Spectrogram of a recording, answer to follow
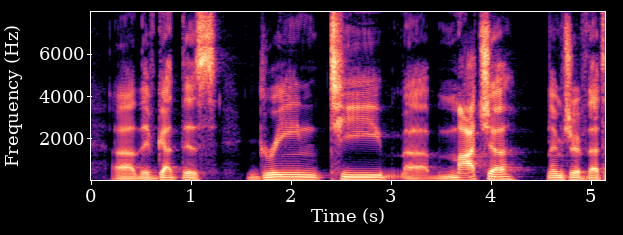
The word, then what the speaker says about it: matcha: got this green tea matcha I'm sure if that's how you pronounce it ma CH a matcha maca no it's matcha for sure green tea matcha that's delicious and see a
